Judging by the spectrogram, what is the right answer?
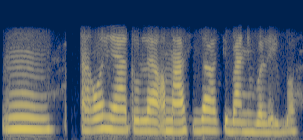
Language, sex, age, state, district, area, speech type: Assamese, female, 18-30, Assam, Dhemaji, urban, conversation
